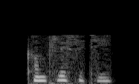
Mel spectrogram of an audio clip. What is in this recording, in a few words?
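"complicity", English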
